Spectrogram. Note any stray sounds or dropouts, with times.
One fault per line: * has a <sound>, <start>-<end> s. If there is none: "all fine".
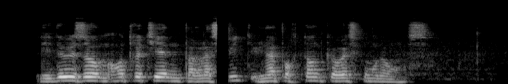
* has a dropout, 2.2-2.3 s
